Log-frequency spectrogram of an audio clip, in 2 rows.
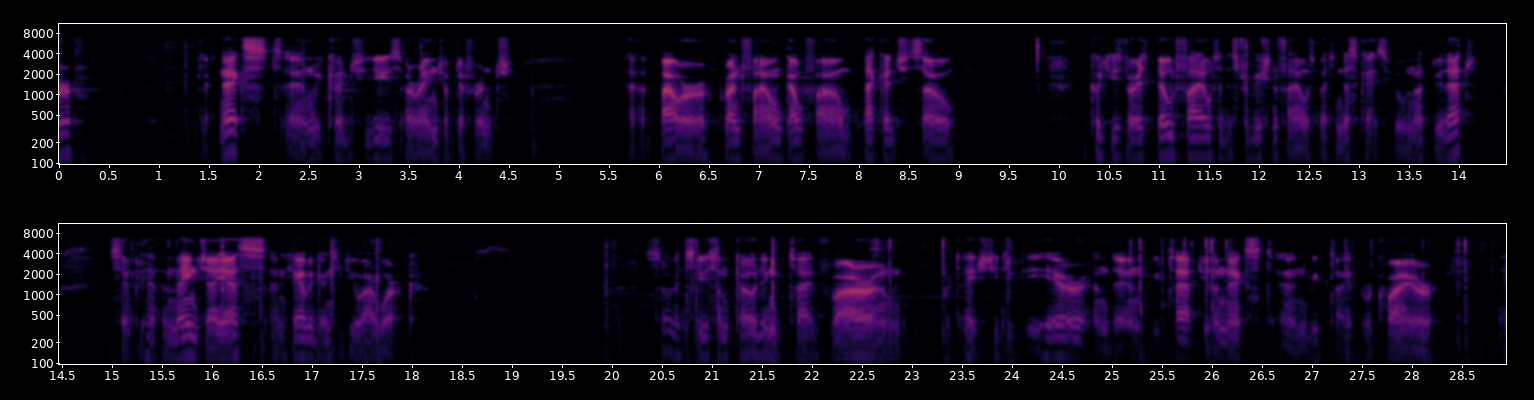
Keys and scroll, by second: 16.4 ctrl+a, 19.4 ctrl+e.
